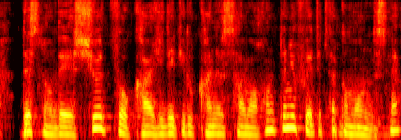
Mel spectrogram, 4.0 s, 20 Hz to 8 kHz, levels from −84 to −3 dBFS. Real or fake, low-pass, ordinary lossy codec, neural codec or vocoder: fake; none; none; codec, 16 kHz, 4.8 kbps, FACodec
